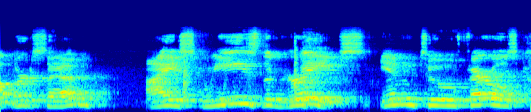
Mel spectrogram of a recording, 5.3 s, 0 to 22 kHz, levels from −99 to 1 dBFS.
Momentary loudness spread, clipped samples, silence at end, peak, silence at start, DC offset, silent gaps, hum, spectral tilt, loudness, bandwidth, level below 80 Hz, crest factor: 7 LU; under 0.1%; 0 s; -22 dBFS; 0 s; under 0.1%; none; none; -3 dB/octave; -37 LUFS; 9.4 kHz; under -90 dBFS; 16 dB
